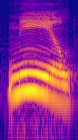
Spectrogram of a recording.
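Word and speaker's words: nail: نيل نيل هنا عندي لما يكون عندي تو فاولز يعني حرفين متحركين بنطق الحرف الاولاني وبسيب الحرف في التاني يبقى انا هنطق الاي وهسيب الاي يبقى هقول نيل نيل هنطق الايه نيل بعد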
